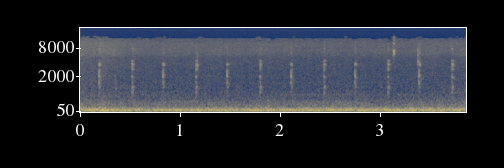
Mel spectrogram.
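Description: A car's turn-signal indicator ticks in a steady, even rhythm about every third of a second during a driving lesson, light clicks over a low, constant engine and road rumble inside the cabin.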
